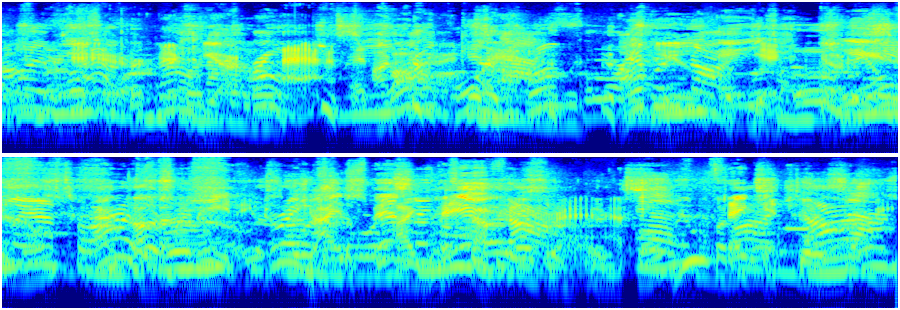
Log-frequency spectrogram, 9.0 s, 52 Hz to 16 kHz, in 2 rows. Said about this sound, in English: That's 90 old timers all talking at once. 90 hours of wisdom compacted into only 90 minutes.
